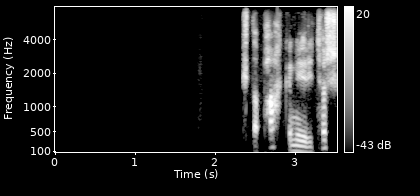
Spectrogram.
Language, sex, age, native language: Icelandic, male, 30-39, Icelandic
